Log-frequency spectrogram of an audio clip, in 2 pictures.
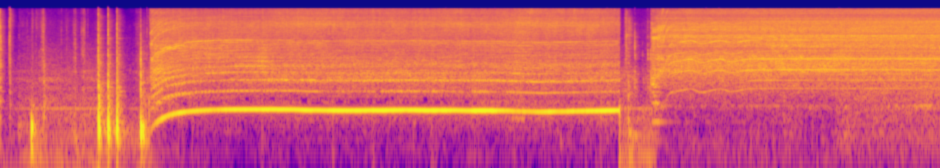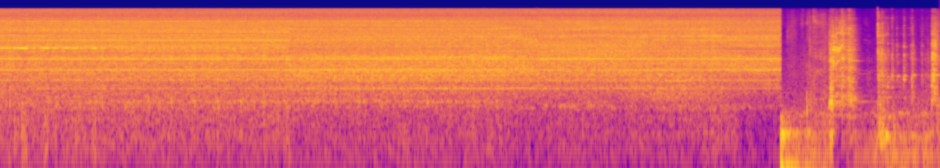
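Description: A few clicks as a hook-and-loop disc is pressed onto a random orbital sander, which then spins up and runs steadily for about seven seconds. After a brief stop, a Milwaukee deep-cut portable band saw with a metal-cutting blade runs steadily for about sixteen seconds, cutting through a steel plate. A few clicks and knocks follow near the end.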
